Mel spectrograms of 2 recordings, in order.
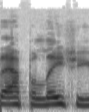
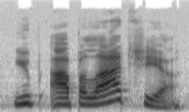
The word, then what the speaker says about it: Appalachia: You pronounce it not Appalachia. You pronounce it you don't say Appalachia. – Appalachia. I've learned something new today. – Yeah, like latch on a door.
